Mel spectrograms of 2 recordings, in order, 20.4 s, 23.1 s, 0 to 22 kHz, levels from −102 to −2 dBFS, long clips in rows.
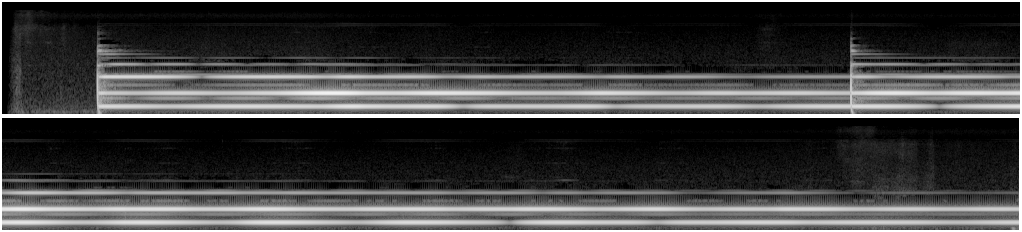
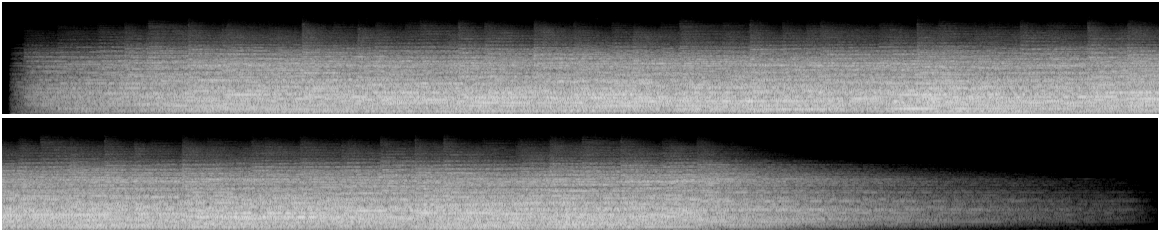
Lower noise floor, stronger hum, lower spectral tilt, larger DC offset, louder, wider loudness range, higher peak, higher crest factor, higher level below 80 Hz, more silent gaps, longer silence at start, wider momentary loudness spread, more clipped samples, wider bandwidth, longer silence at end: second, -65 dBFS vs -72 dBFS; neither; about the same, -7.5 dB/octave vs -7.5 dB/octave; neither; first, -18 LUFS vs -21 LUFS; about the same, 7 LU vs 5 LU; first, -2 dBFS vs -6 dBFS; about the same, 16 dB vs 16 dB; second, -64 dBFS vs -42 dBFS; neither; first, 0.95 s vs 0.25 s; about the same, 10 LU vs 10 LU; neither; second, 4.4 kHz vs 8.2 kHz; second, 0 s vs 2.55 s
